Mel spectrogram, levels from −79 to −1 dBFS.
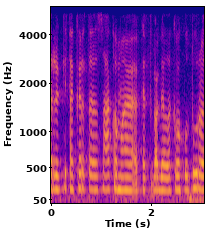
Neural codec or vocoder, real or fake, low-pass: codec, 24 kHz, 3 kbps, HILCodec; fake; 5.4 kHz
